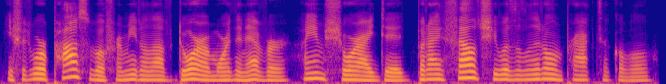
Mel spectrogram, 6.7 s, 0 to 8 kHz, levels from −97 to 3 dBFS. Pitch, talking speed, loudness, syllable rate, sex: 160 Hz, 225 wpm, -18 LUFS, 5.5 syllables/s, male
